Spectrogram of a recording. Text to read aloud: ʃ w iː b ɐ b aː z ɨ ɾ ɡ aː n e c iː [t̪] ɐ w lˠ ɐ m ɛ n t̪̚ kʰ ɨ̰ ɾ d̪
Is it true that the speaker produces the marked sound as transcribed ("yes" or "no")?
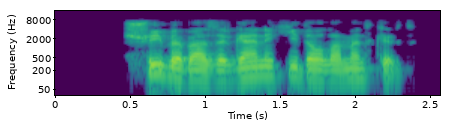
no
